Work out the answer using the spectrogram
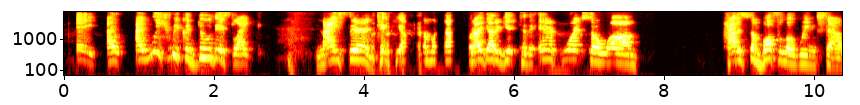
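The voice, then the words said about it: Exaggerated New York accent. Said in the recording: “the most New York-y accent ... the most Goomba fucking New York accent”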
